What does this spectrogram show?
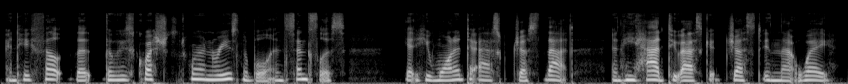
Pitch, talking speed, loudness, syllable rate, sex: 195 Hz, 200 wpm, -19 LUFS, 5.2 syllables/s, female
